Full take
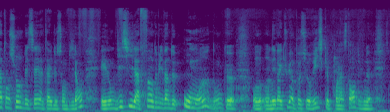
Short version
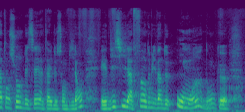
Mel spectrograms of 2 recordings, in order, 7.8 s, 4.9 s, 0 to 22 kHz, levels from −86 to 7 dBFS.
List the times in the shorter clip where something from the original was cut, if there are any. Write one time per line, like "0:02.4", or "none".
0:02.1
